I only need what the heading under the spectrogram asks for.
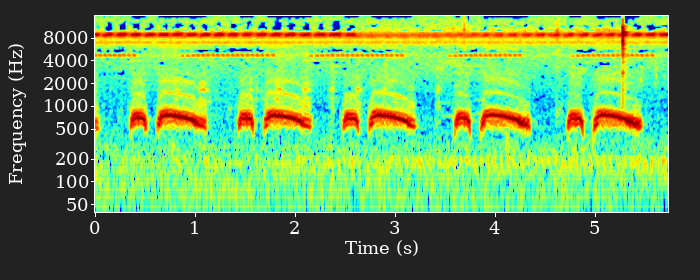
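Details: Decoy spotted dove, Cà Mau, Vietnam, striving against a skilled opponent: rhythmic coo pairs, brief note then longer rounded descending note, repeated evenly about once a second; faint constant high-pitched hum in the background.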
